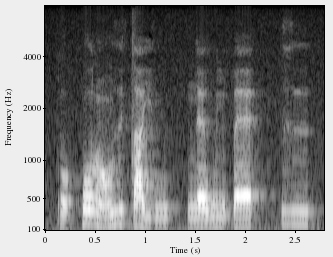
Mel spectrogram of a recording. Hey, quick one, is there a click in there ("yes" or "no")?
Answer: no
